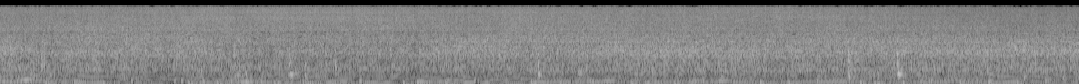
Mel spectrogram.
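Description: Soy-based marinade sizzling in a frying pan of sautéed onions and oil as it is stirred with a wooden spoon, under background music with steady held notes.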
